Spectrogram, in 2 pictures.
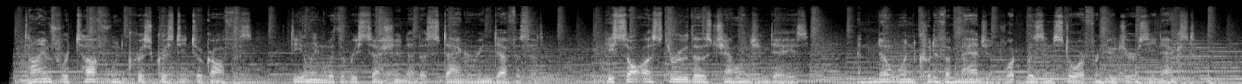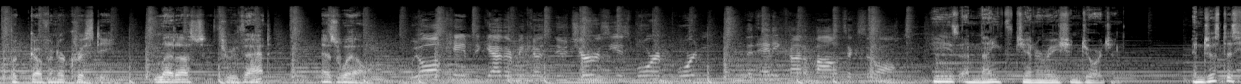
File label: english american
